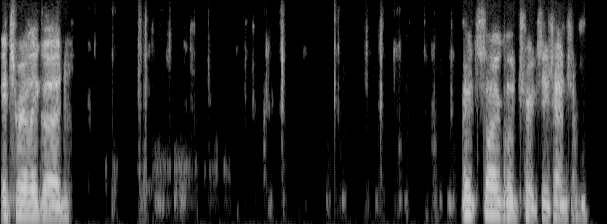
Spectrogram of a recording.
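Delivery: muffled speech, talking with mouth full of food. Eating pizza live on YouTube, talking with mouth full. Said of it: "Sorry that I'm talking with my mouth full".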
